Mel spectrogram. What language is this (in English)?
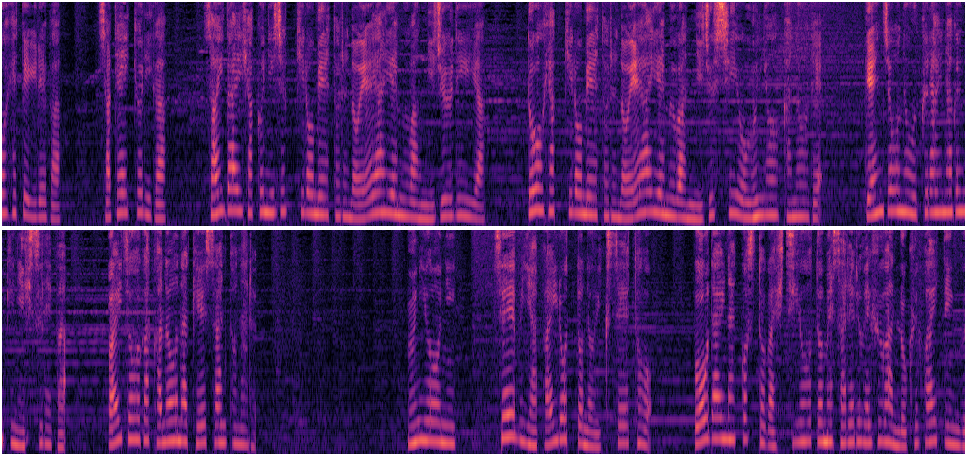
Japanese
